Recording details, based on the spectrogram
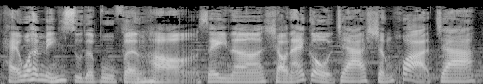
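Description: A woman's voice: deep voice, sing-song, unhurried, sharp tone, soft background music. A woman with a Taiwanese Mandarin accent co-hosting a podcast, moving between casual banter and storytelling. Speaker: podcast co-host.

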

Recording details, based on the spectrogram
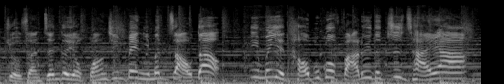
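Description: A righteous young detective's companion from a children's mystery, acted by a woman. The voice is high, earnest and full of exclamation, over clear music. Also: lively intonation, a little fast, close to an everyday voice. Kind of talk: children's audio drama acting.

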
